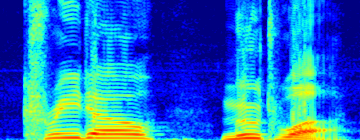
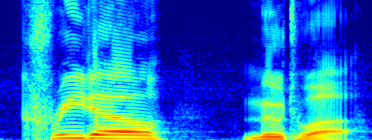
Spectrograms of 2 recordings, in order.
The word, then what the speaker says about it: Credo Mutwa: Credo Mutwa. That is his name. I've mispronounced it several times. I feel really bad about that. Credo Mutwa.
